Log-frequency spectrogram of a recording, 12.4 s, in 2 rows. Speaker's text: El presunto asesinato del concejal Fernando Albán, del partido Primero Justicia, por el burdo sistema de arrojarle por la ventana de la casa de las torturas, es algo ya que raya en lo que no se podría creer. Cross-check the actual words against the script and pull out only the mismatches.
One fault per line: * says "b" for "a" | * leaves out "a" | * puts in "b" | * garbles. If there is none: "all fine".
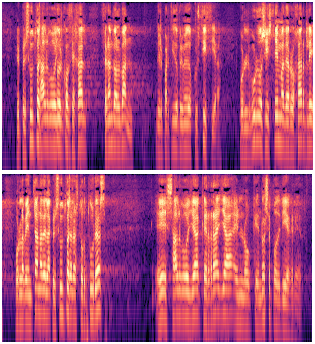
* says "algo" for "asesinato"
* says "presunto" for "casa"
